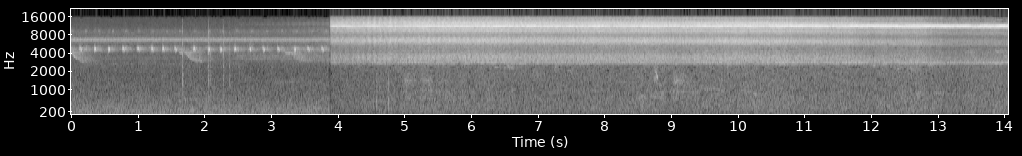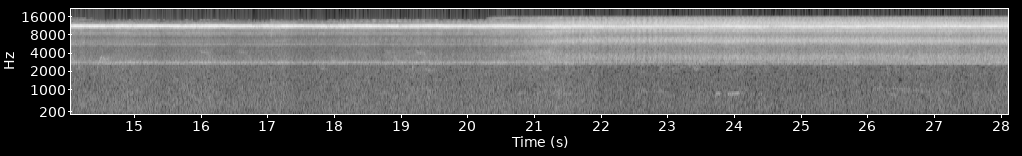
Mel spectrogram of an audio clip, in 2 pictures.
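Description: Forest insects calling: a pulsing call at about four pulses a second, then from about four seconds in a loud, steady, high-pitched insect drone.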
